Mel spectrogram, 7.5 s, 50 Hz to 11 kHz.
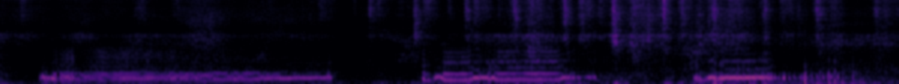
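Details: Two 13-day-old Weimaraner puppies at sleep time whimper and whine in long, wavering, nasal cries, with rustling between calls.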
